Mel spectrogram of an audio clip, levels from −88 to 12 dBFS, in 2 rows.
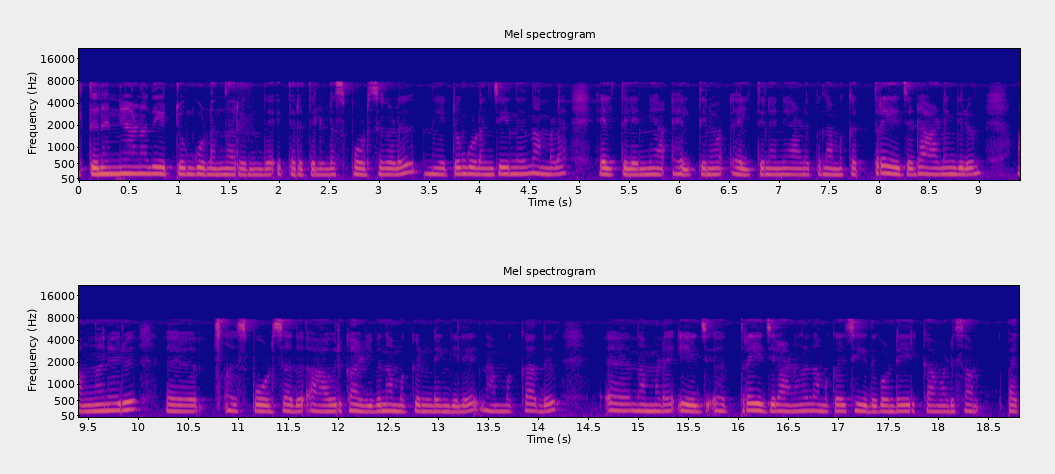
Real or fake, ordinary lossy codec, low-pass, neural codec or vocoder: real; none; none; none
